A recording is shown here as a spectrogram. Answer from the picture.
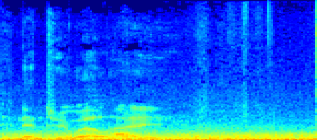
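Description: Steady low rumble of a Ford Ranger heard from inside its cab, with a voice speaking briefly in the first second.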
